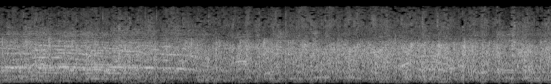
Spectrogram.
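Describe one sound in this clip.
A man sings flamenco into a microphone.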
